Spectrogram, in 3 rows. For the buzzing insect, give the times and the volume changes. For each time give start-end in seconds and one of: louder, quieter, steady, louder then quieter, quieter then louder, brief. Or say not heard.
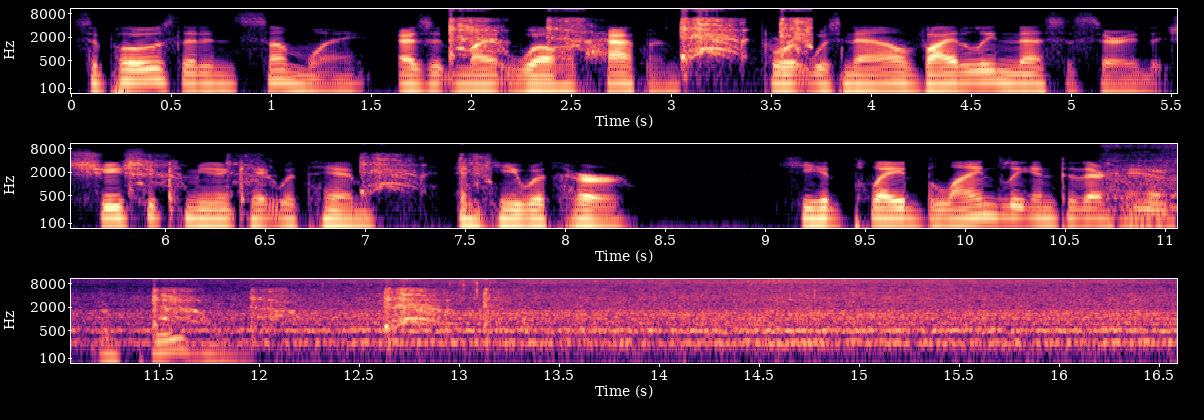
10.6-16.5 louder.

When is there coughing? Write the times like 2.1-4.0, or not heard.
1.9-3.8, 5.8-7.7, 11.4-13.2.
